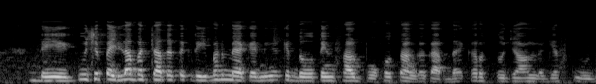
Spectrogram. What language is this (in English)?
Punjabi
